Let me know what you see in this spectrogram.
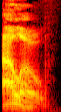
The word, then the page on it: aloe: American English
